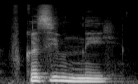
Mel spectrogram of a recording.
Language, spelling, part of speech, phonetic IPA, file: Ukrainian, вказівний, adjective, [ʍkɐzʲiu̯ˈnɪi̯], Uk-вказівний.ogg
- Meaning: 1. indicating, indicatory 2. demonstrative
